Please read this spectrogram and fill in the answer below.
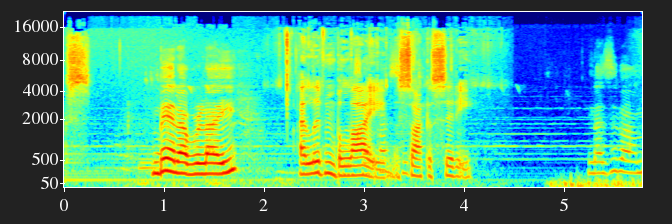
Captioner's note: speaking in Luganda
